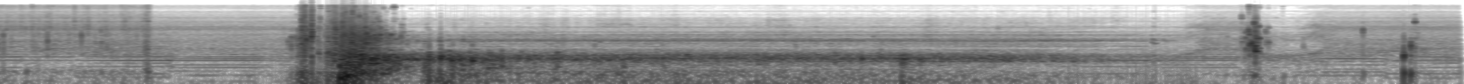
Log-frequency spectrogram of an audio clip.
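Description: Pool water splashing as the camera plunges underwater about three seconds in, followed by a long muffled underwater rush and gurgle with the high end cut away. Two short splashes near the end as it breaks the surface again.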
